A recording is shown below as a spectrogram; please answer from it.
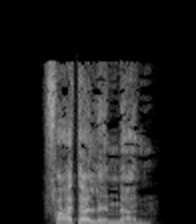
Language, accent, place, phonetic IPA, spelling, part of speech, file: German, Germany, Berlin, [ˈfaːtɐˌlɛndɐn], Vaterländern, noun, De-Vaterländern.ogg
- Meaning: dative plural of Vaterland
